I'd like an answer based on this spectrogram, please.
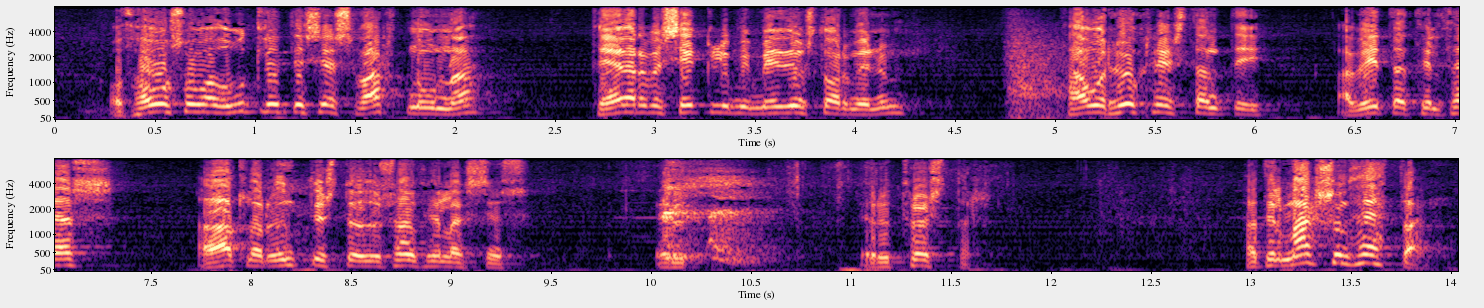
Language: Icelandic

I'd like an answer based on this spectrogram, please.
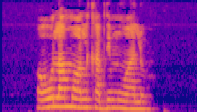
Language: Luo (Kenya and Tanzania)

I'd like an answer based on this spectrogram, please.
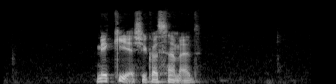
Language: Hungarian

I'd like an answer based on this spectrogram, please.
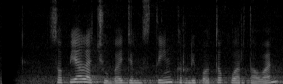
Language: Sundanese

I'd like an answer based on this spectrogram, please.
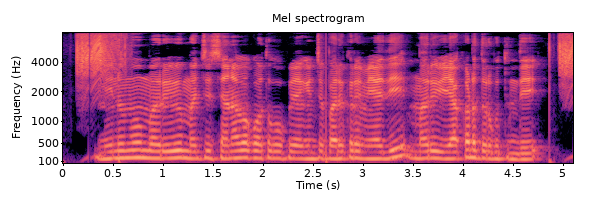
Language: Telugu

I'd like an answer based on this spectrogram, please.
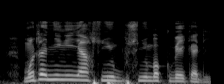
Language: Wolof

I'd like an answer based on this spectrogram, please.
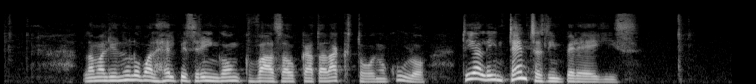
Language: Esperanto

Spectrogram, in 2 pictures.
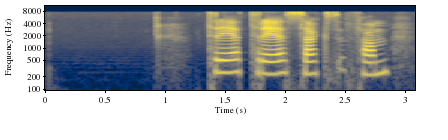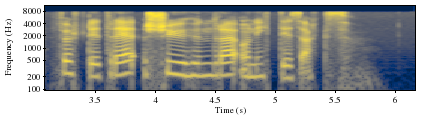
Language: Norwegian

